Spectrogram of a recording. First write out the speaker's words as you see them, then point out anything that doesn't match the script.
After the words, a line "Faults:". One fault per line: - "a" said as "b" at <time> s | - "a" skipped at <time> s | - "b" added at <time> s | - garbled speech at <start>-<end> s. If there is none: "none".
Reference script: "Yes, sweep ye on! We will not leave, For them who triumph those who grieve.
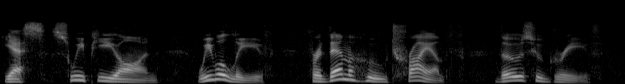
"Yes, sweep ye on! We will leave, For them who triumph those who grieve.
Faults:
- "not" skipped at 2.3 s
